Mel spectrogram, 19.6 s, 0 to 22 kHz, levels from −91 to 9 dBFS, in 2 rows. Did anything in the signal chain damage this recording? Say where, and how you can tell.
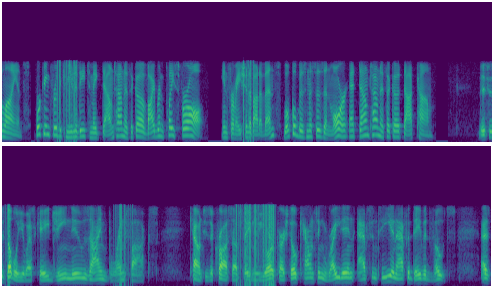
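Yes. There are bit errors on the digital phone line in the transmission stage, at 1.11–1.54, 4.82–5.04, 9.85–9.95, 12.02–12.42 and 14.48–15.28 s. Flipped bits corrupt single G.711 samples, which is heard as crackle. On the waveform these show as lone spikes, and on the spectrogram as thin vertical broadband lines.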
